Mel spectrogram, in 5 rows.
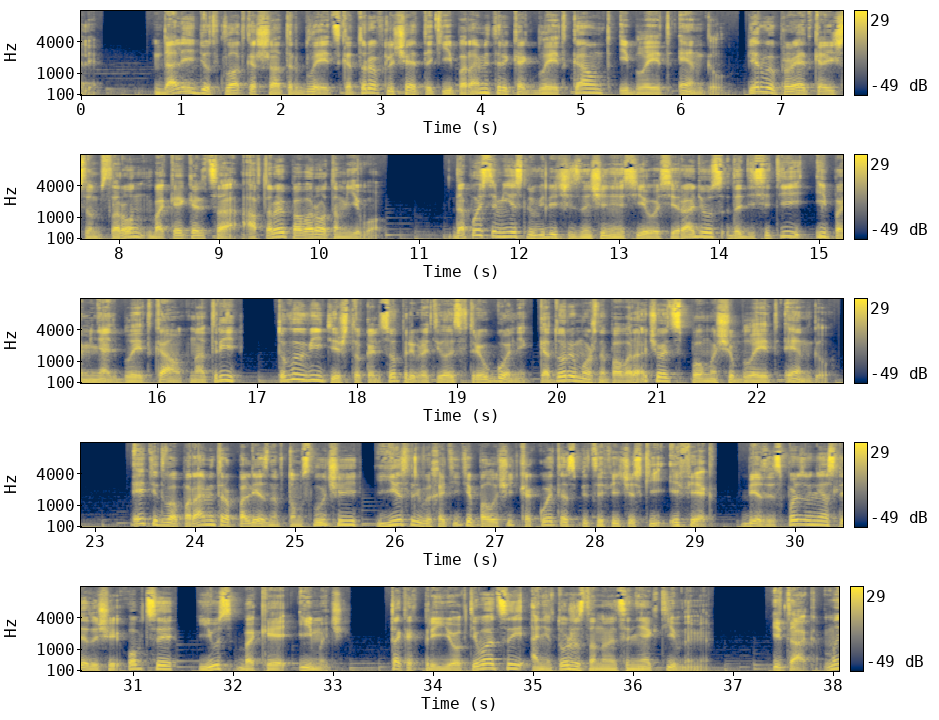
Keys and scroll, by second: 11.8 1, 11.9 0, 12.1 Return, 18.0 3, 18.3 Return.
